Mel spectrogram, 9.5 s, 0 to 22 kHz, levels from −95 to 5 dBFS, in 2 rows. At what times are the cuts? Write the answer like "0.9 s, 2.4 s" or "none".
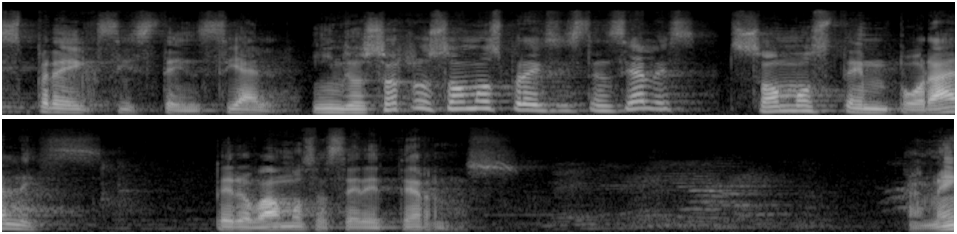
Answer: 1.5 s, 3.6 s, 5.7 s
